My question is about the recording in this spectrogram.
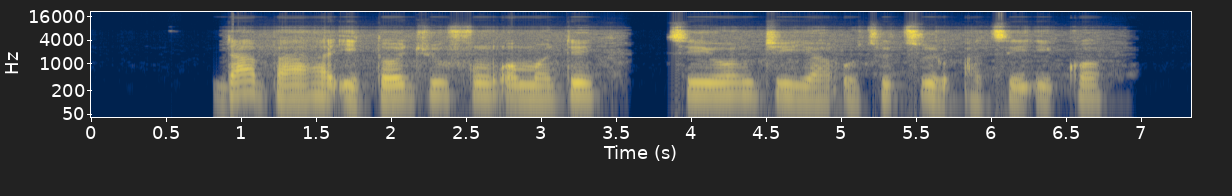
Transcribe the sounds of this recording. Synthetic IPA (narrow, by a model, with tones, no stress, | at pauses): da˦ba˨˦i˨tɔ˨˦d͡ʒu˦fũ˦ɔ̰˧mɔ̃˧de˦ | ti˦o˦n̩˦d͡ʒi˦ja˨o˨tu˦tu˦˨a˨ti˧ʔi˧kɔ˦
